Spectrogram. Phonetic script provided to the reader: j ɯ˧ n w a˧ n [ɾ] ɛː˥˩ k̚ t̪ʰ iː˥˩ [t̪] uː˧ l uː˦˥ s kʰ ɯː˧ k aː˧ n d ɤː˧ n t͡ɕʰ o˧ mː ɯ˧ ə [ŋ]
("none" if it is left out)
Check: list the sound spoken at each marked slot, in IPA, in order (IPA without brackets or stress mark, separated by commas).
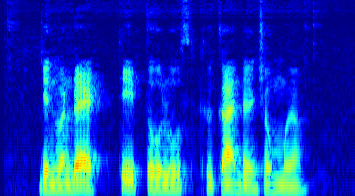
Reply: ɾ, t̪, ŋ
